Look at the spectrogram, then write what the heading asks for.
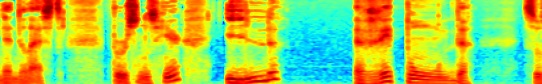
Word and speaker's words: répondent: Ils répondent. So same thing here, classic ending, ENT, but then you don't pronounce it. Okay? Répondent. Répondent. Ils répondent.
